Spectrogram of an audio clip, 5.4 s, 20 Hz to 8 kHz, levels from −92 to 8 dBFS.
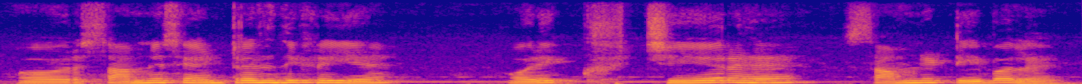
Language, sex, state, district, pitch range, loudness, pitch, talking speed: Hindi, male, Gujarat, Valsad, 165-195 Hz, -14 LUFS, 180 Hz, 155 wpm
